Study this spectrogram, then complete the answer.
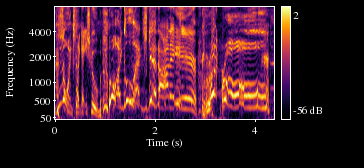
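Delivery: high, panicky Shaggy yelp into a Scooby rut roll. Retold or imitated. [name] reacting to Frank, imitating Shaggy and Scooby in a high panic. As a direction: freak out like Shaggy spotting the villain. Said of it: "when Shaggy and Scooby see the bad guy".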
